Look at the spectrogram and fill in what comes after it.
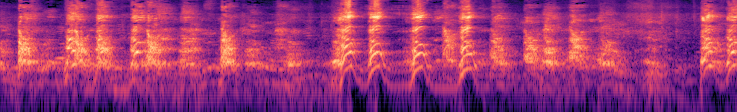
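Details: Tibetan Mastiff dog giving a run of short, sharp barks and yips, several with rising-then-falling arched tones, in quick bursts of about two or three per second, with brief pauses between runs.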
